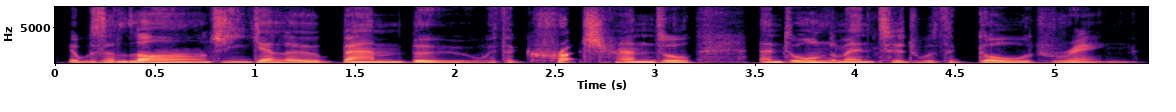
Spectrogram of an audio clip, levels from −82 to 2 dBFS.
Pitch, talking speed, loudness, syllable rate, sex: 120 Hz, 175 wpm, -20 LUFS, 4.6 syllables/s, male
